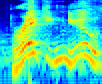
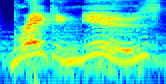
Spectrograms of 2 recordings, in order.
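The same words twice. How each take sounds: First: It is said in his normal voice. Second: It is said in a put-on Birdly voice.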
